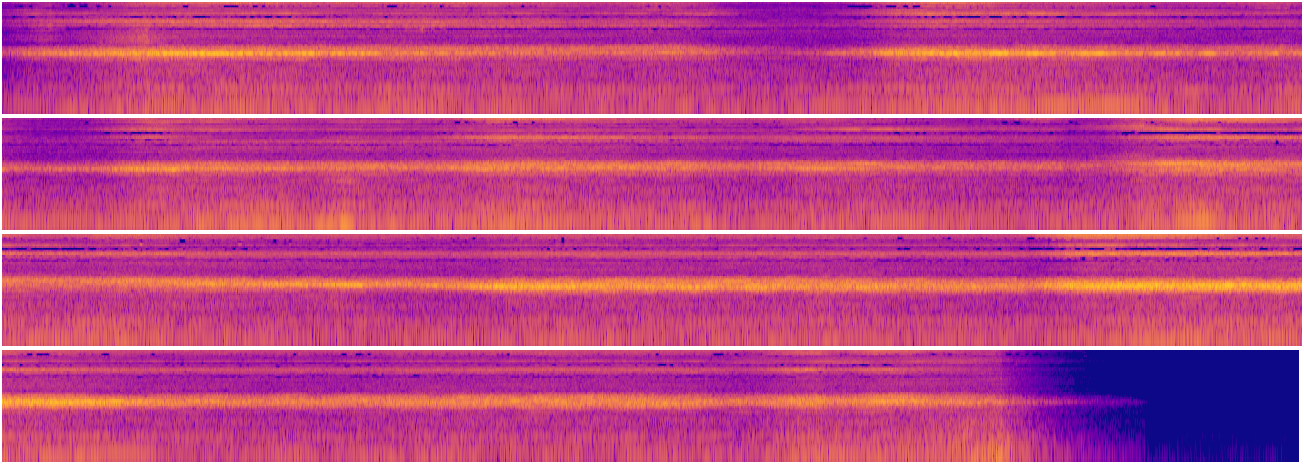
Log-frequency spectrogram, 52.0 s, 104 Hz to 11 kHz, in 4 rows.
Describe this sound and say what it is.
Noisy alien sound
rev vs revrev
recorded thru MacBook mic, using Adobe Audition. added reverb and reverse reverb. 2016.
